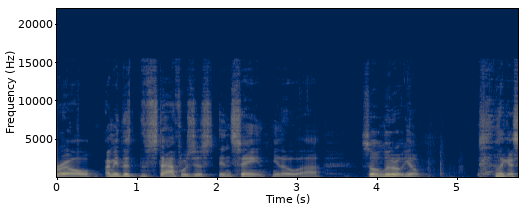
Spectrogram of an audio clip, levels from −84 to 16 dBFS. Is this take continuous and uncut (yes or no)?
yes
